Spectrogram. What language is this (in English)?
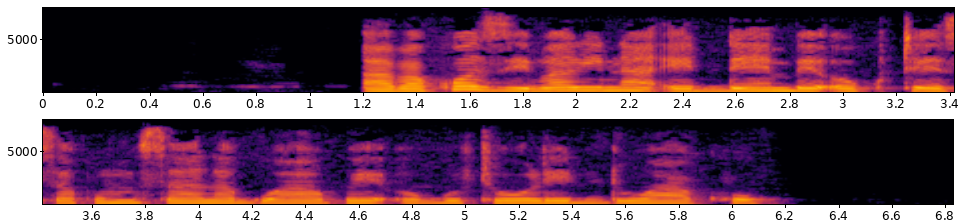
Ganda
